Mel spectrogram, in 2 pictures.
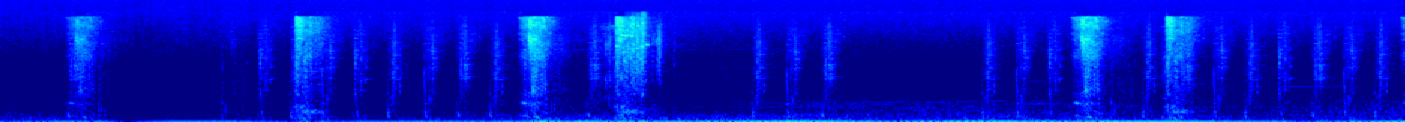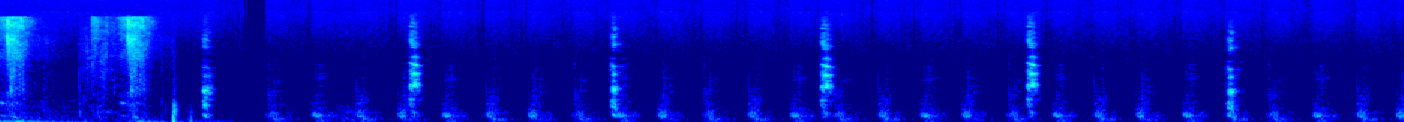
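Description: Heavy footsteps clank on a metal floor at a steady pace.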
